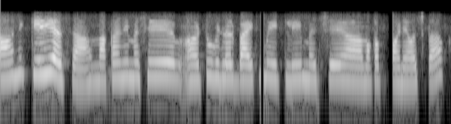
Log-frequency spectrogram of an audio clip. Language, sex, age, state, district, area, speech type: Goan Konkani, female, 18-30, Goa, Ponda, rural, conversation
